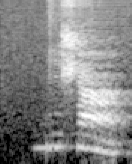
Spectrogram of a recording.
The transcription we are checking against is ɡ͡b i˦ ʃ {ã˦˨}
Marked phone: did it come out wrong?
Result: no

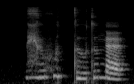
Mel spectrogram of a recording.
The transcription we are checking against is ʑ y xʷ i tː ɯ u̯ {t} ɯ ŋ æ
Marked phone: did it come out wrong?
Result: no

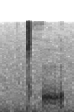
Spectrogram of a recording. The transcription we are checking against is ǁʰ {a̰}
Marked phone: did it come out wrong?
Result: yes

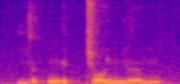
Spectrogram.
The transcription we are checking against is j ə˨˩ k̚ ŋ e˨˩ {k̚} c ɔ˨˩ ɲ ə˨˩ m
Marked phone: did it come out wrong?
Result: yes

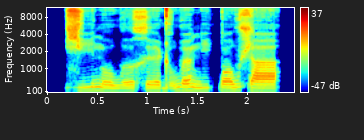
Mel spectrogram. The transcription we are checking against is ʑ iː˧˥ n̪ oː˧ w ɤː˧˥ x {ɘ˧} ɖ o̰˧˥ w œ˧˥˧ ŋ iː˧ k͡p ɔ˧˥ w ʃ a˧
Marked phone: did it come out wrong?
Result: yes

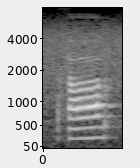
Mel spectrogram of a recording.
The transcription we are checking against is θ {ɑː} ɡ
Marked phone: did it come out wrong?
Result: yes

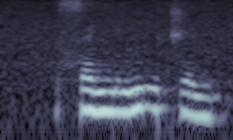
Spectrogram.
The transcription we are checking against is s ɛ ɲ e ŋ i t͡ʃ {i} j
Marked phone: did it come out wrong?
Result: yes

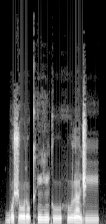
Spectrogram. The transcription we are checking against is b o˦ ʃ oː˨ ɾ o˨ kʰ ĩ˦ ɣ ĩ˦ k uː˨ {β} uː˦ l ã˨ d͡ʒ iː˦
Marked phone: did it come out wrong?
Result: yes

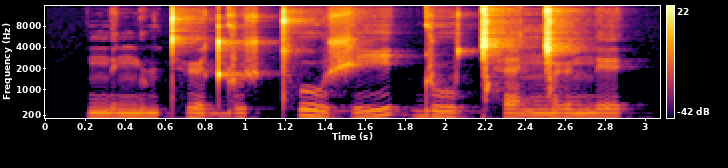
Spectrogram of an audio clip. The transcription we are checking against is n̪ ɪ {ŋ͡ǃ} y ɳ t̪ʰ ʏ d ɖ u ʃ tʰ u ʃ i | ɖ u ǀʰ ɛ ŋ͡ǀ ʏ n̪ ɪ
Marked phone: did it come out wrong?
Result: yes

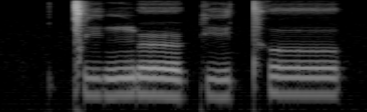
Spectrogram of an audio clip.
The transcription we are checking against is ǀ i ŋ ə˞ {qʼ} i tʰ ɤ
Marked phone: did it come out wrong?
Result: yes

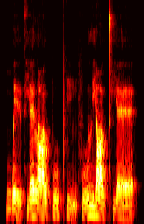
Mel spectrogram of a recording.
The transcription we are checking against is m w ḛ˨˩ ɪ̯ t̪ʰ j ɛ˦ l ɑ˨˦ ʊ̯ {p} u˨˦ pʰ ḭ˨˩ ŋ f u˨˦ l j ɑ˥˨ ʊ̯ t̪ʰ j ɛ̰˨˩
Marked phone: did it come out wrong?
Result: no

